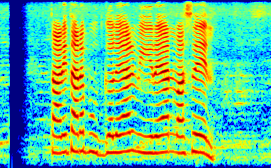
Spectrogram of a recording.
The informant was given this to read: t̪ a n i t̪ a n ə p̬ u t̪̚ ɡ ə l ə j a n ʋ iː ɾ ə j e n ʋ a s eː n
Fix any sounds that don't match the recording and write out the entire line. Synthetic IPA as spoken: t̪ a n i t̪ a n ə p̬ u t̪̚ ɡ ə l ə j a n ʋ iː ɾ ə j a n ʋ a s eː n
